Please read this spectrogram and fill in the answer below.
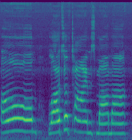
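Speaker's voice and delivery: loud, sheepish giant; a hint of big-baby whine; whimpering. A narrator's reading. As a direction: whimper like a scolded child. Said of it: "whimpered the giant".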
